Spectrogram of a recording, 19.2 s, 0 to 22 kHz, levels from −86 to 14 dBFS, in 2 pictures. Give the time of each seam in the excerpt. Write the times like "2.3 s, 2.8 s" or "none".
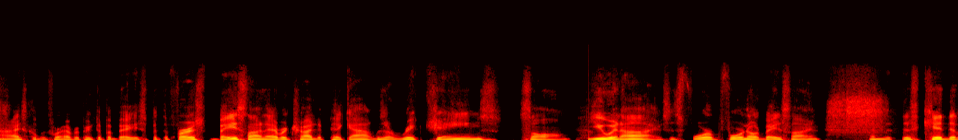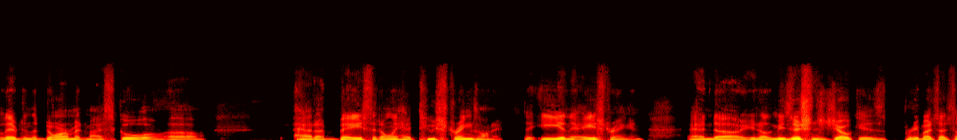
5.9 s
